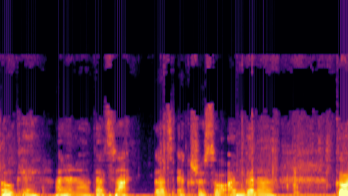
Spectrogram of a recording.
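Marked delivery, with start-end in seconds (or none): none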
